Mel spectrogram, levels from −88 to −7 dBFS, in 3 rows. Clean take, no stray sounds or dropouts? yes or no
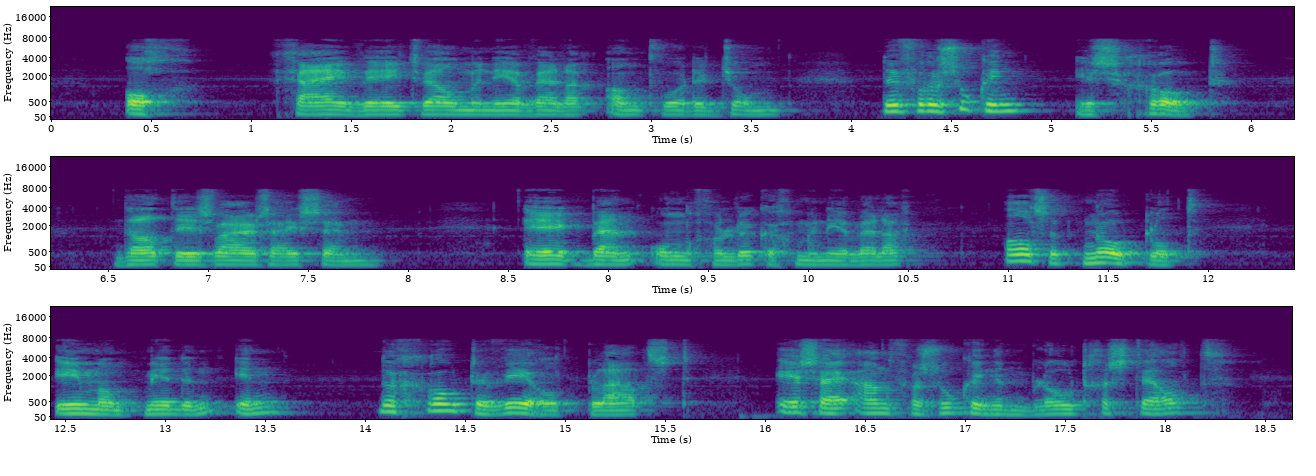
yes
